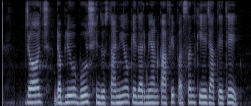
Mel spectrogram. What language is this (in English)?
Urdu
